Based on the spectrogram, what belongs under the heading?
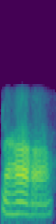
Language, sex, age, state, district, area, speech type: Hindi, male, 30-45, Madhya Pradesh, Gwalior, rural, conversation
